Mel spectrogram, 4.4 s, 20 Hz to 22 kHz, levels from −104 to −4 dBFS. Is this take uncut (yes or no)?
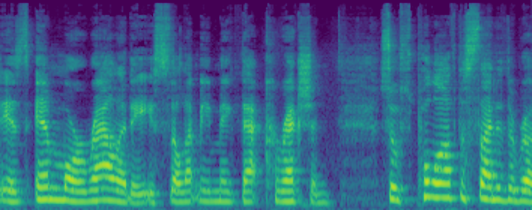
no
